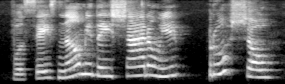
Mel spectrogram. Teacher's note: And she links para o pro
